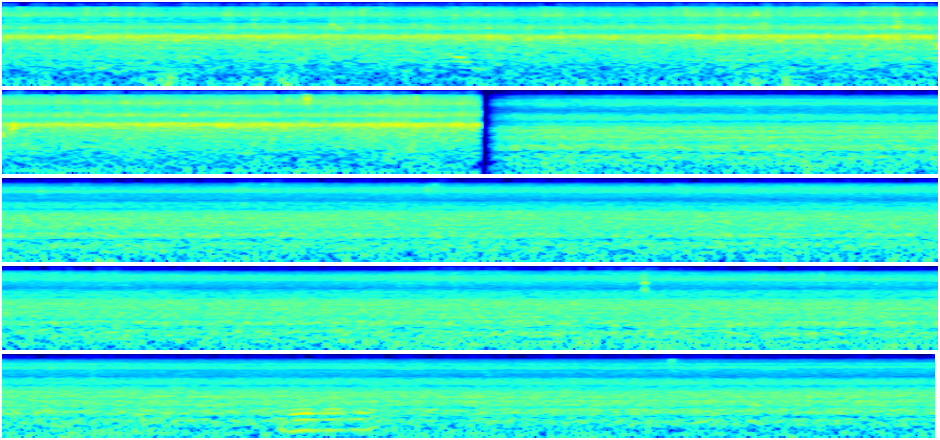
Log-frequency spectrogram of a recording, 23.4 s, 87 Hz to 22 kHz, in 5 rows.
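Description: Floodwater rushes across farm fields and through broken embankments in Mandvi village, Gariadhar taluka, Bhavnagar district, after 6–7 inches of rain. A steady, close, broadband roar runs throughout, with a sharp break in the sound about a third of the way in.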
